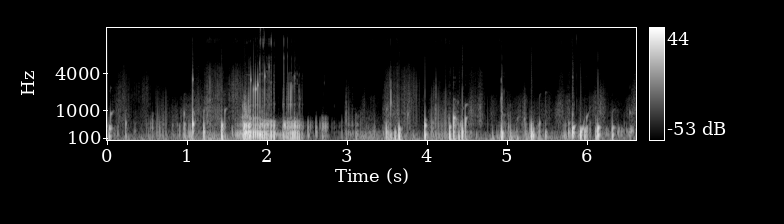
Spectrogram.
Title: Nonstop stomach gurgles and bubbling [Stomach noises]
